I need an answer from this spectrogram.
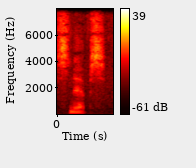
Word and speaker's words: SNP: These algorithms compare hundreds of thousands of single nucleotide polymorphisms or SNPs pronounced snips.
